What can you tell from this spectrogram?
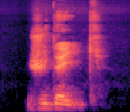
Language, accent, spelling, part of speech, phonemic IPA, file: French, France, judaïque, adjective, /ʒy.da.ik/, LL-Q150 (fra)-judaïque.wav
- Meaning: 1. Judaic 2. Jewish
